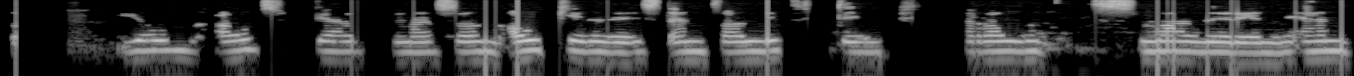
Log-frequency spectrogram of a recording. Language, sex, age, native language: Icelandic, male, 13, Icelandic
